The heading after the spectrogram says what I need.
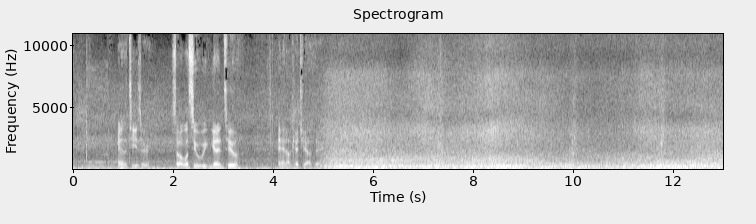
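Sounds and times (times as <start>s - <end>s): surf breaking on beach: 5.0s - 13.0s
wind buffeting microphone: 5.0s - 13.0s.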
